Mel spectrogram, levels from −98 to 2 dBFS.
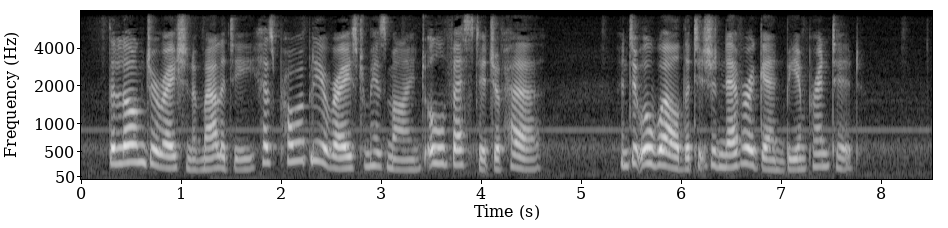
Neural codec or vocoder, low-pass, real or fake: none; 7.2 kHz; real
